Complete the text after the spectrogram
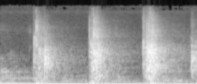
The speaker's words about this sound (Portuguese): Es tradición en esta rola que ustedes se queden aquí llevando el ritmo con las palmas.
